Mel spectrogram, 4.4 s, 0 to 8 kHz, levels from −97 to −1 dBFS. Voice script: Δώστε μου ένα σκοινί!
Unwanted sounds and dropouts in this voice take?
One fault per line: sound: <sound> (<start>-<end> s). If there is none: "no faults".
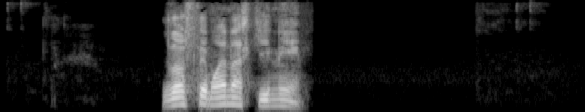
no faults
